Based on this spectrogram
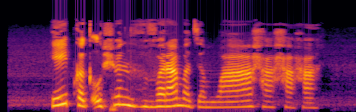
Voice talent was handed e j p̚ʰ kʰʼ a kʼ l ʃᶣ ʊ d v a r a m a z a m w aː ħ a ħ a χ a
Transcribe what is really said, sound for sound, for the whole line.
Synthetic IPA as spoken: e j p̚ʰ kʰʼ a kʼ l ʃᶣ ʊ n v a ɾ a m a d͡z a m w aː ħ a ħ a ħ a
